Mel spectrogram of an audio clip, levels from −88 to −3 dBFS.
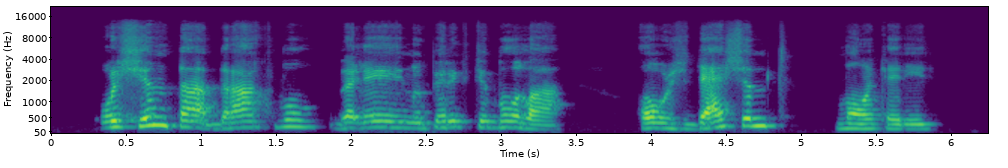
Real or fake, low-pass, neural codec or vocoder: fake; 14.4 kHz; codec, 44.1 kHz, 2.6 kbps, SNAC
